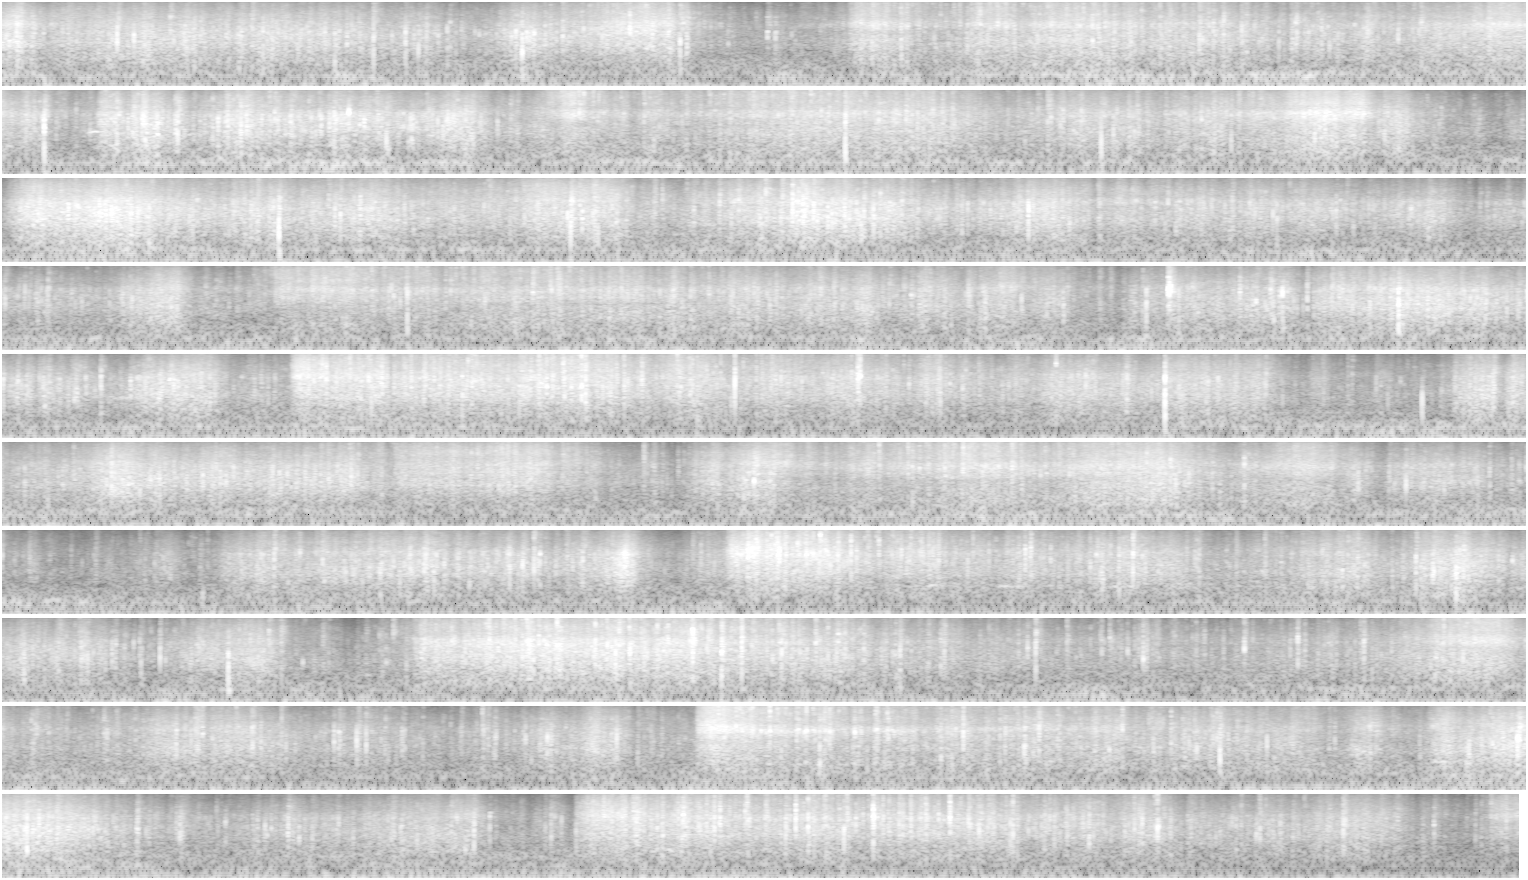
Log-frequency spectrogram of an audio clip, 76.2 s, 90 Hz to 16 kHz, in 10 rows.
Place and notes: dry leaves of an aspen on high soft grass
Markovci, Slovenia, 30 September 2012, ~17:00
